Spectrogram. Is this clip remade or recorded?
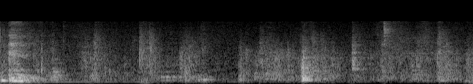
recorded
